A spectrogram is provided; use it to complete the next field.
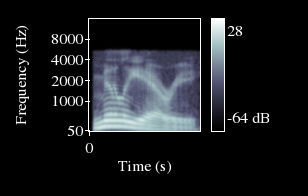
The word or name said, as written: miliary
